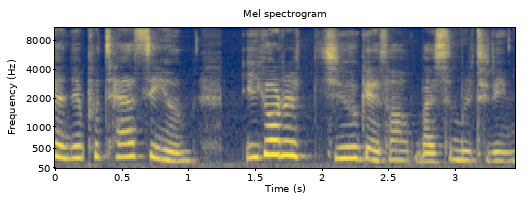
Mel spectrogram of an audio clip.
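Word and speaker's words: potassium: 칼륨이 아니라 포타시움.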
